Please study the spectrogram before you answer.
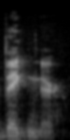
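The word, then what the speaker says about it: Wegener: his name is Alfred vigner uh here it's spelled with a W but it is pronounced with a V and he as a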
